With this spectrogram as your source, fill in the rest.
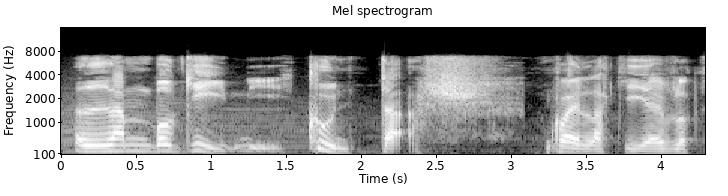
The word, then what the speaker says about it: Countach: Yep, I've absolutely gone and baptized that pronunciation as well. What should it be like? Lamborghini Countach.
